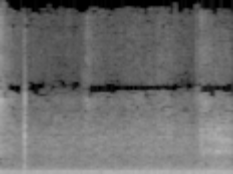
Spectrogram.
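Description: Steady background hiss with a faint low hum, and one short click about a quarter second in.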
